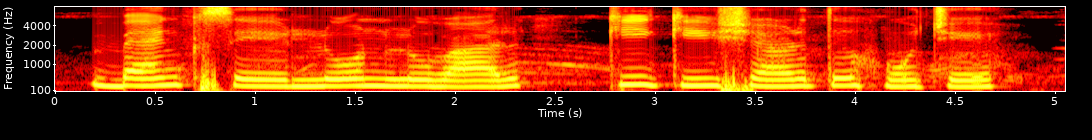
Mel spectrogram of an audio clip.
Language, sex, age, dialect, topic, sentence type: Magahi, female, 18-24, Northeastern/Surjapuri, banking, question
